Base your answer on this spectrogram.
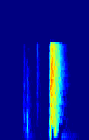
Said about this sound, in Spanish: La cachetada que me dio me aturdió. Me zumbaban los oídos, me dolía la cabeza.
